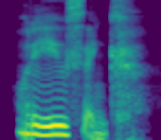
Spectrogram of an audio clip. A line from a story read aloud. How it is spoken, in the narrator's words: I grumbled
